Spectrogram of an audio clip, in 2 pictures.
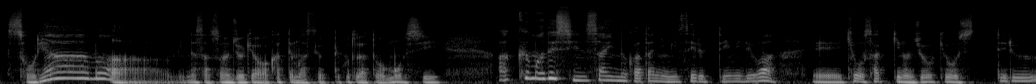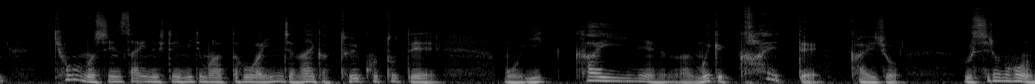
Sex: male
